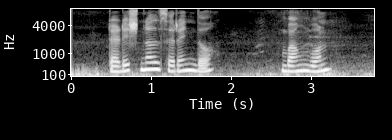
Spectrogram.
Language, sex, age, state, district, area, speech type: Santali, female, 18-30, West Bengal, Purba Bardhaman, rural, spontaneous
